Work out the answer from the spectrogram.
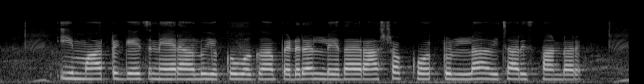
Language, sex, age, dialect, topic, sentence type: Telugu, female, 18-24, Southern, banking, statement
